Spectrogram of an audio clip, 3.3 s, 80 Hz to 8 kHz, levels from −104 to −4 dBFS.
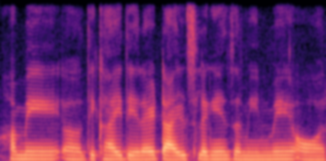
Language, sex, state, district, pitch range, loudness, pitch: Hindi, female, Madhya Pradesh, Bhopal, 185-190 Hz, -18 LUFS, 190 Hz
